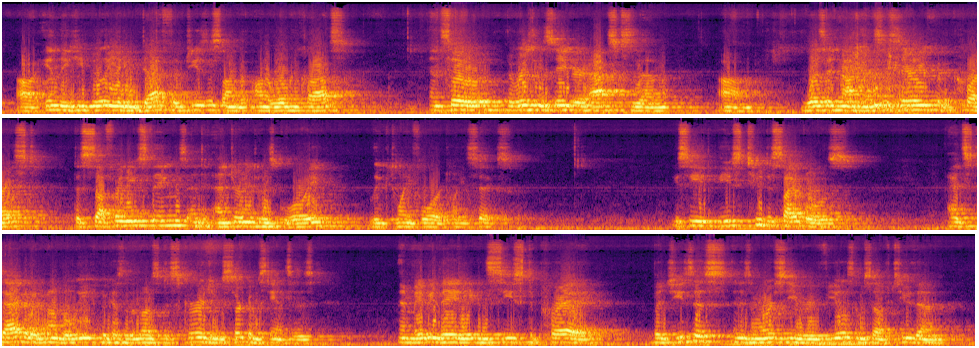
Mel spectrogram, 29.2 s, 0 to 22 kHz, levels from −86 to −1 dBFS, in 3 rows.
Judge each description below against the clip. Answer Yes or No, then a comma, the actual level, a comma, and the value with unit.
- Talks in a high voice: No, medium, 140 Hz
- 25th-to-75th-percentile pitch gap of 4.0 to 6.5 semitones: No, average, 2.7 semitones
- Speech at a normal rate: Yes, average, 150 wpm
